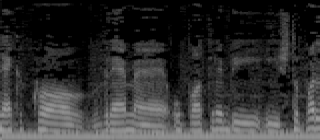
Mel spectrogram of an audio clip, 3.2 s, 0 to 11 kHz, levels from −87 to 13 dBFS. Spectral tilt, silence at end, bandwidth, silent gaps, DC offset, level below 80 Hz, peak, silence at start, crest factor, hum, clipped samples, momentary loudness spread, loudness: -7 dB/octave; 0 s; 10.5 kHz; none; under 0.1%; -36 dBFS; -18 dBFS; 0 s; 14 dB; none; under 0.1%; 4 LU; -33 LUFS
